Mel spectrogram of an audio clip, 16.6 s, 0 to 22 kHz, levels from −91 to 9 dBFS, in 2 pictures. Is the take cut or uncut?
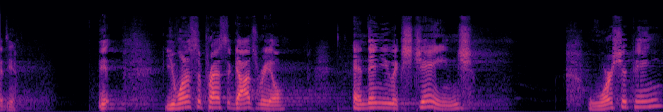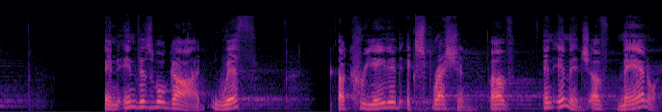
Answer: cut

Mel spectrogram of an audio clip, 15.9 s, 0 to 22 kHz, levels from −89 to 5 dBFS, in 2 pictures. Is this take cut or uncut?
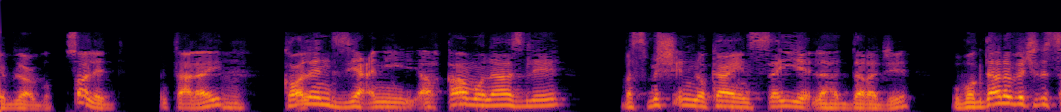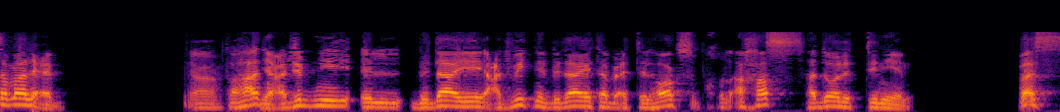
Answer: cut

